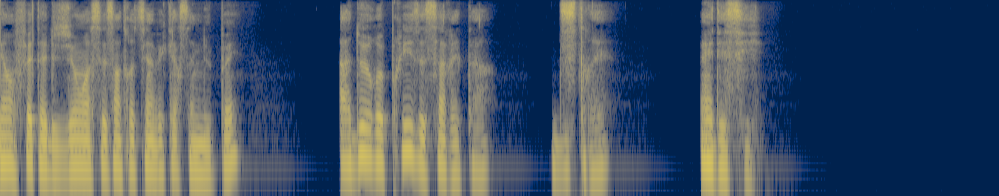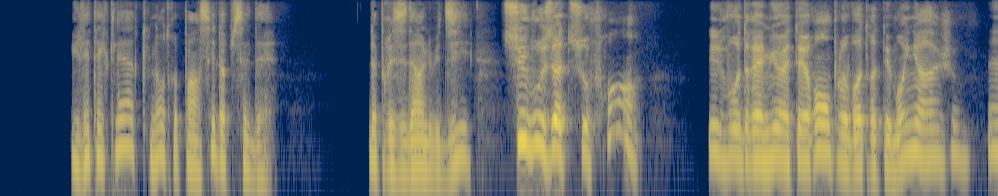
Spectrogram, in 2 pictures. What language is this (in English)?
French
